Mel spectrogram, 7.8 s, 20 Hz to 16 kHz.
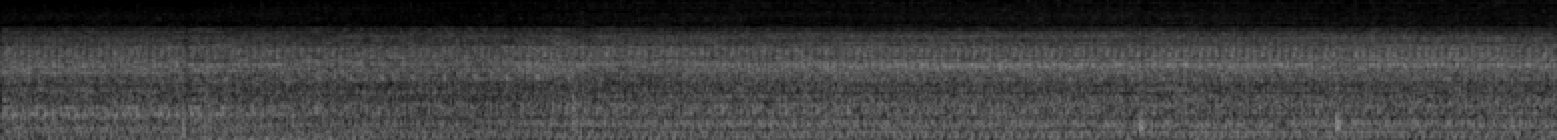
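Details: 2003–06 first-generation Toyota Vios rough idle: idle hunts unevenly with an irregular beat and hissy background; shaking engine, owner suspects a vacuum problem after replacing other parts, cause not yet confirmed.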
